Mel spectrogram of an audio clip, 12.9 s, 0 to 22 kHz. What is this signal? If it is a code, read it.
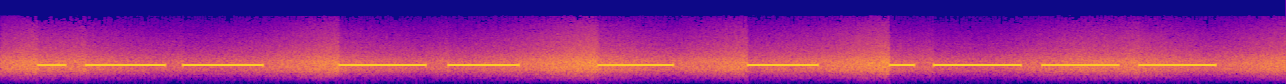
Morse code, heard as a keyed tone, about 5 wpm, 850 Hz, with radio static and a narrow filter. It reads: WMTTJ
